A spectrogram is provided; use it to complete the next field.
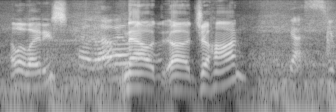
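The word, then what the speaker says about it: Jahan: known as kruella hello ladies hello now uh Johan yes you pronounced my name correctly I well I've heard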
